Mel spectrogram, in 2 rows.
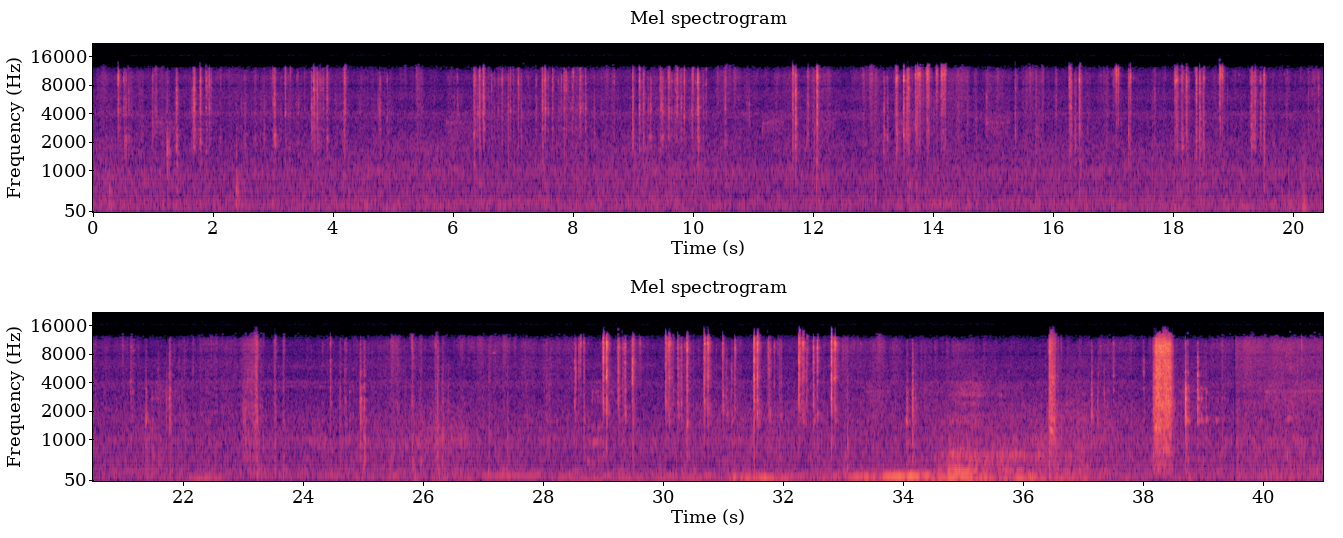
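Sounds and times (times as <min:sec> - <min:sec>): metal parts clicking and clinking: 0:00.3 - 0:05.0, 0:06.0 - 0:10.7, 0:13.1 - 0:14.5, 0:16.0 - 0:19.6, 0:28.4 - 0:33.1.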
